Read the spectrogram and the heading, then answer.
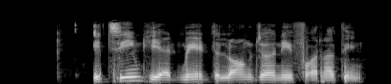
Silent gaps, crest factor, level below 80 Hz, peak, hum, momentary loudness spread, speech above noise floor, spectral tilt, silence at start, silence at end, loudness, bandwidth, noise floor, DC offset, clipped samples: none; 16 dB; -58 dBFS; -2 dBFS; none; 6 LU; 62 dB; -3.5 dB/octave; 0.95 s; 0.3 s; -16 LUFS; 7.8 kHz; -78 dBFS; under 0.1%; under 0.1%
